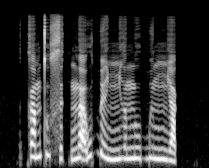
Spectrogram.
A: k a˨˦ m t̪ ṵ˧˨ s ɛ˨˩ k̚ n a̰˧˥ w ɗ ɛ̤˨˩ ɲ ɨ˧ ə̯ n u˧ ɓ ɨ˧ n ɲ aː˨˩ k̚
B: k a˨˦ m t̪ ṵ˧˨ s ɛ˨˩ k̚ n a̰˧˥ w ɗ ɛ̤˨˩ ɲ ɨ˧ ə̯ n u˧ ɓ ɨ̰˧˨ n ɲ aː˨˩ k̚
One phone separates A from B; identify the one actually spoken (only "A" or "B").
A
